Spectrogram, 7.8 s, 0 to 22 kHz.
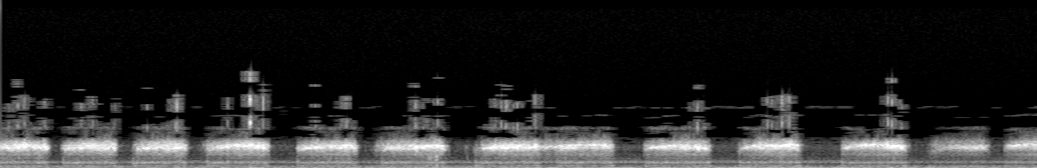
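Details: Owls in a nest just after midnight on 6 September 2011, around a food delivery: loud, harsh hissing screeches repeated rapidly, roughly two per second, with a low hum beneath.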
